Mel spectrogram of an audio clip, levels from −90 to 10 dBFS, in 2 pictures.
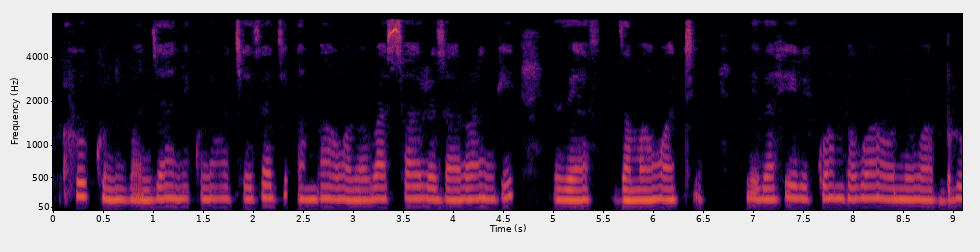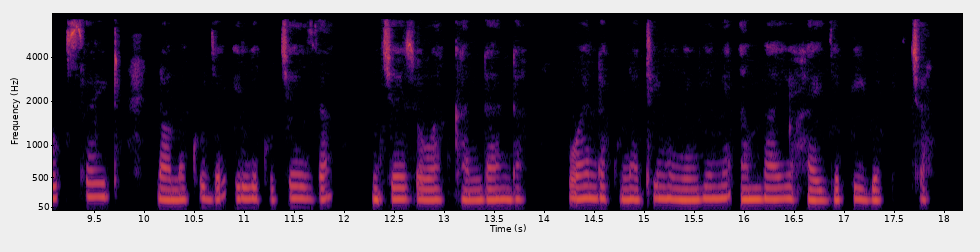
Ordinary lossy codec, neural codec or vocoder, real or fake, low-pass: MP3, 48 kbps; none; real; 7.2 kHz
